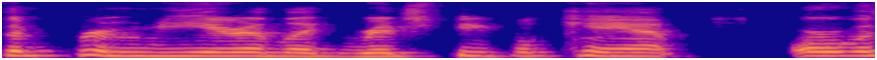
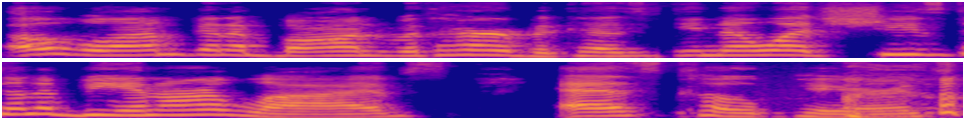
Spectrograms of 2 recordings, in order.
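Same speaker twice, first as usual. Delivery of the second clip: ordinary delivery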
